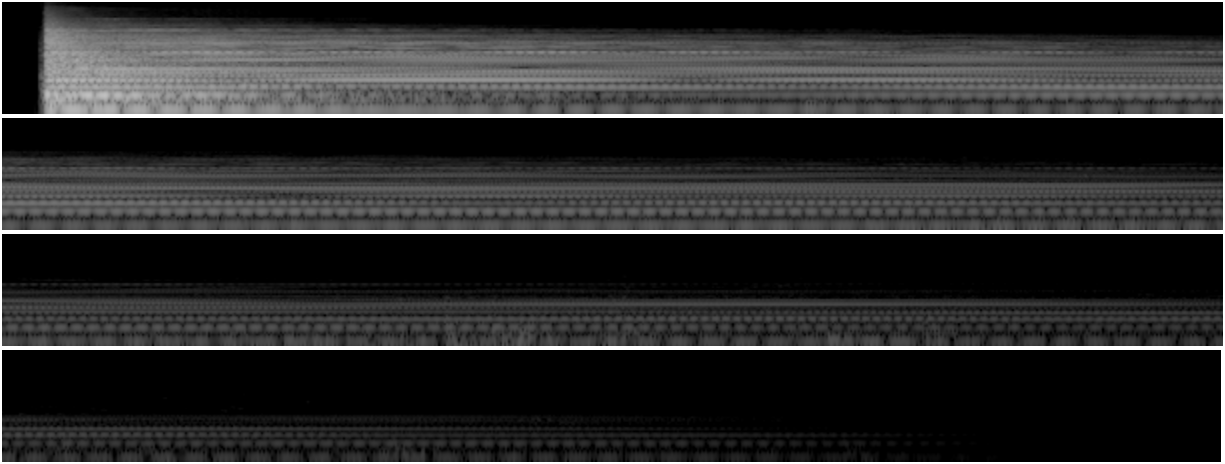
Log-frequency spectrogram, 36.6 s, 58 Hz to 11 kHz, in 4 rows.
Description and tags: Low Piano Minor 2nd + Timpani hit long resonance
Low minor second interval in a grand piano plus a timpani attack, with long resonance.
tension, scary, piano, dramatic-dissonance, suspense, long-resonance, timpani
